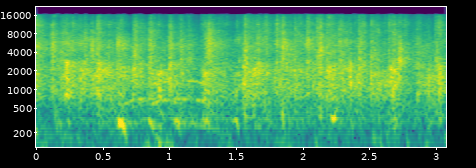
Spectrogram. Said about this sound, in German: Vielen herzlichen Dank für den frenetischen Applaus.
